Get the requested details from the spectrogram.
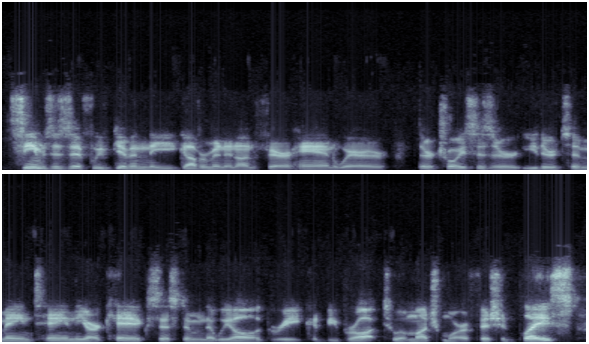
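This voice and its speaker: A very deep-voiced man with a sharp, bright tone asks his question politely and articulately, stumbling now and then. He comes through a dull, dry, lo-fi line. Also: no room sound. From United States. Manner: polite, articulate, slightly hesitant. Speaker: listener joining with a question. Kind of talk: casual discussion.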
